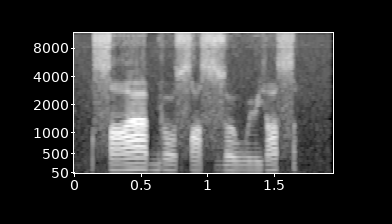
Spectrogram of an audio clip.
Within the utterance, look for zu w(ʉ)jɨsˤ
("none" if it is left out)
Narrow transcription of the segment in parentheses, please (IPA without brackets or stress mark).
ʉ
